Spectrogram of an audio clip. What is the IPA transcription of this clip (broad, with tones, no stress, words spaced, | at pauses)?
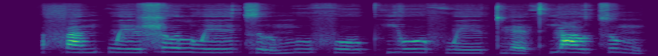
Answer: fa˧˥npwe˧˥ɪ̯ʂɤ˥ lwe˧˥ɪ̯t͡sɹ̩˨˩mu˧˥ fo˧˥ʊ̯ pʰjo˥ʊ̯fwe˧˥ɪ̯ t̪ɥɛ̰˨˩ t̪ʰjɑ˥˧ʊ̯t͡sʊ˥˩ŋ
